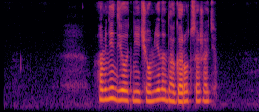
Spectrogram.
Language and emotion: Russian, neutral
